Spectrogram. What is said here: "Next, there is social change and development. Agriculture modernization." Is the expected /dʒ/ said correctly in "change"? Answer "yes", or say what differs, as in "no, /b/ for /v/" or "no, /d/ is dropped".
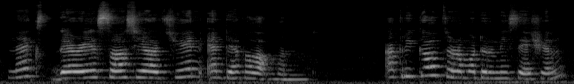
no, /dʒ/ is dropped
